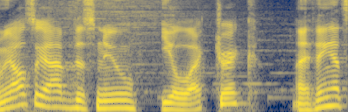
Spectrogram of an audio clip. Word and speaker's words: Eelektrik: And we also have this new Eelektrik. I think that's how you say it. Eelektrik. There's 2 E's there, like an eel.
